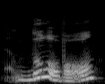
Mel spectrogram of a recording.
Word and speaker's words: Louisville: It is called the Judgmental Podcast with attorney Christine Miller and attorney Hugh Burrow from Louisville or I should Louisville is the proper way to pronounce it.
